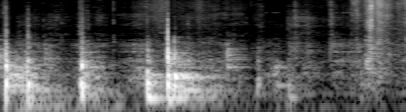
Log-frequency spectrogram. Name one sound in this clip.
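Gloved hands rustle and scrape through dry litter.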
